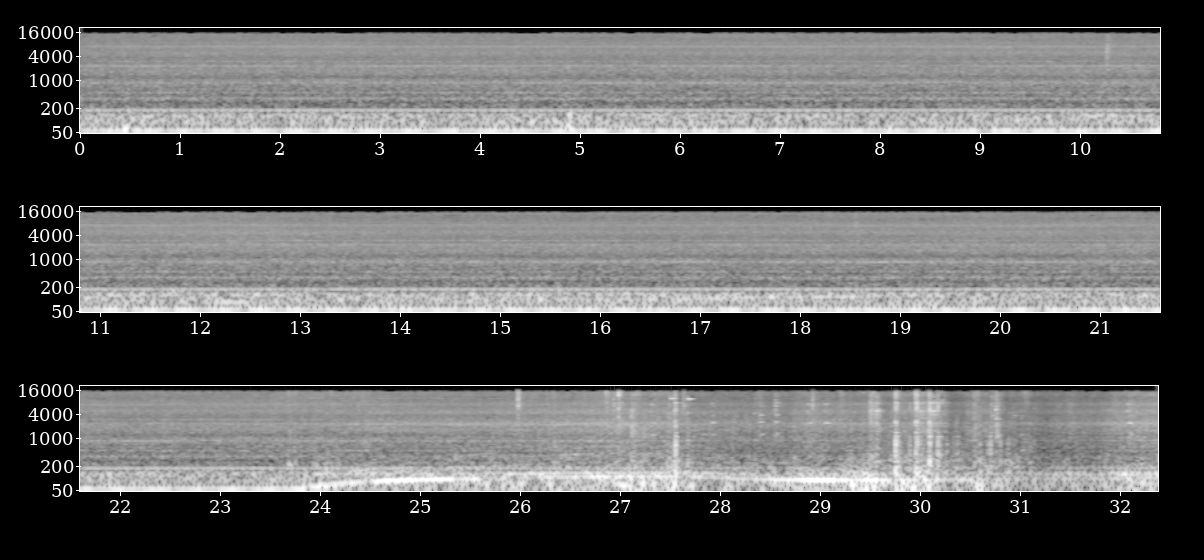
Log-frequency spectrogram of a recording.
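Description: Car engine idling steadily, heard from inside the car. Near the end the engine note changes and rises in two swells as the car pulls away and accelerates.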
